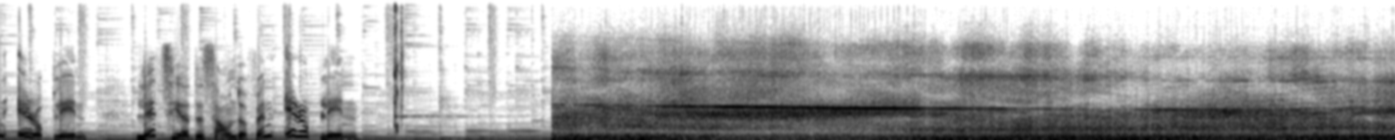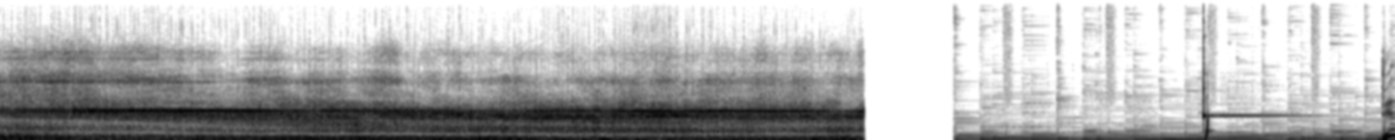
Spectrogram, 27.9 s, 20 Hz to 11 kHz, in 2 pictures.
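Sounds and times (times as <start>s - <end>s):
jet engines running: 5.4s - 22.6s.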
